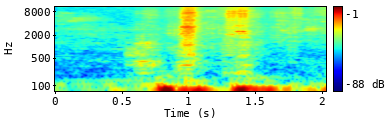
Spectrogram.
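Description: Handling noise from a book on a desk: a few dull bumps and brief rubbing, rustling sounds, starting about half a second in.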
